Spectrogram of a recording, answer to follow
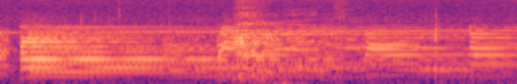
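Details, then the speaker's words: Studio recording of a guitar intro in which a guitarist, reportedly a chronic smoker, coughs; a single brief, harsh cough bursts out partway through a quiet guitar passage. Cough. "During the intro, you can audibly hear coughing, apparently because he was a chronic smoker."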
